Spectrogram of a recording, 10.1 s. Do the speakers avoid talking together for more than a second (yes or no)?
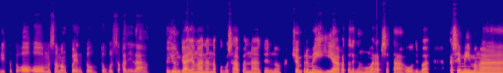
yes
